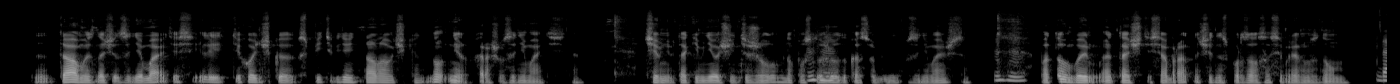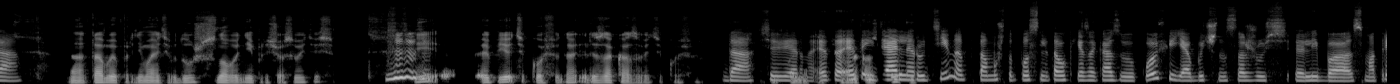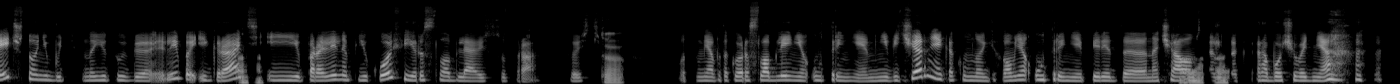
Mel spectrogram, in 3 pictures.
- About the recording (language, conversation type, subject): Russian, podcast, Как выглядит твоя идеальная утренняя рутина?
- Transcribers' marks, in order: tapping; chuckle; chuckle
